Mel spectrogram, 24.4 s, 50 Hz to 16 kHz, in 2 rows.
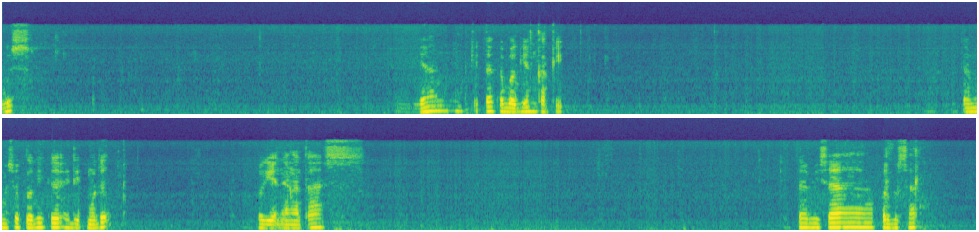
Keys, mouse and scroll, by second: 4.8 Tab, 5.5-6.4 middle drag, 6.4 click, 7.6-10.6 middle drag, 11.4-14.5 drag, 14.5 middle click, 15.3 click, 17.1 click, 18.5 middle click, 19.1-20.3 scroll up 2, 20.3-23.4 shift+middle drag.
